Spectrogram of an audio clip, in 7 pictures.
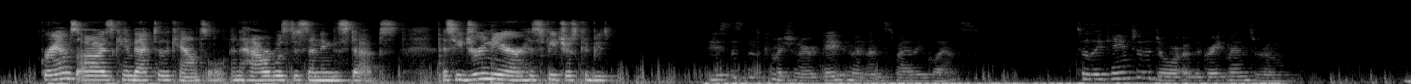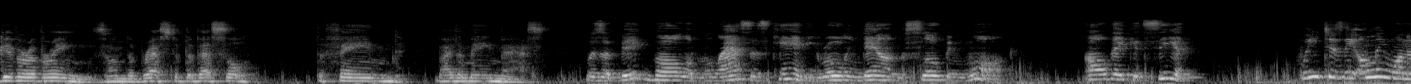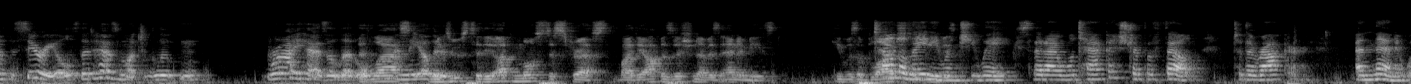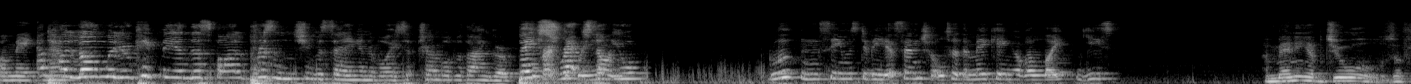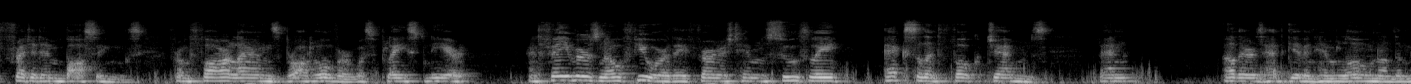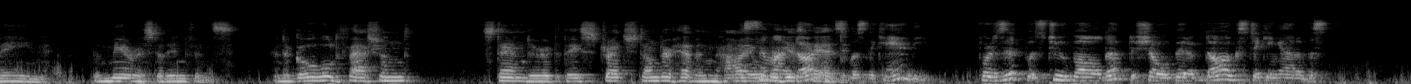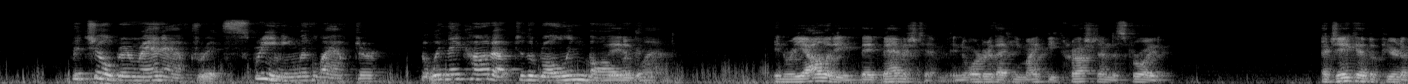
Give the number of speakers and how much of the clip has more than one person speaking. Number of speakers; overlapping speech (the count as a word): eight, about 5%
